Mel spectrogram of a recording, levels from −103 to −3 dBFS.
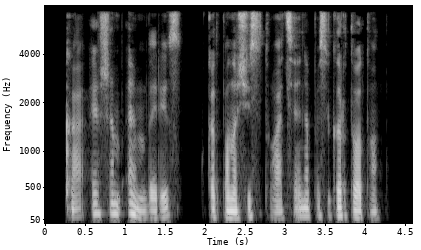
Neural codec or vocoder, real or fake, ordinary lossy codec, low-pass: none; real; MP3, 64 kbps; 7.2 kHz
